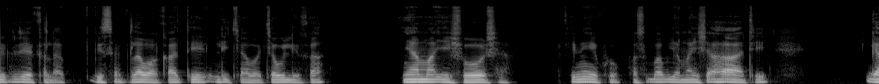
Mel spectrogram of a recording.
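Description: No technical faults are audible.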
